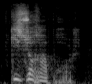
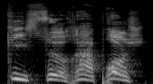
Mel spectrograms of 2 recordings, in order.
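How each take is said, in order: First: High, tense narration; raised suspenseful voice; mounting alarm. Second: High, slow, heightened suspense; very high, slowly intensified warning; drawn-out alarm. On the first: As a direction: tell of danger closing in. Narrator builds the threat, first take. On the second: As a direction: stretch each syllable as danger looms. Narrator repeats, threat much closer. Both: A narrator's reading.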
